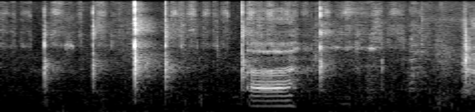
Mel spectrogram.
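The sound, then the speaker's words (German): Writing out a mathematical proof by hand during a lecture: a few sharp taps and strokes, with one short buzzy scrape in the middle, all fairly faint. “Also, schreiben wir das erstmal hin.”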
